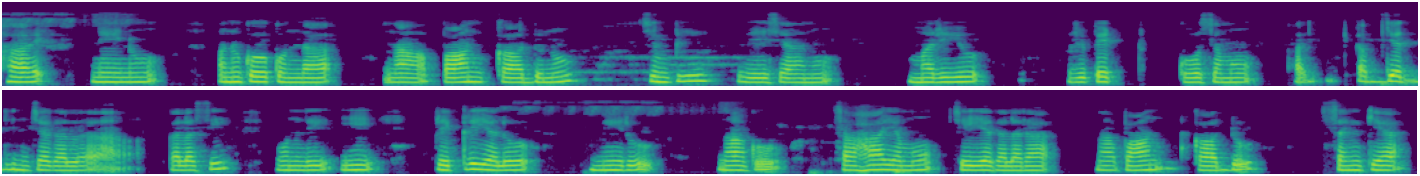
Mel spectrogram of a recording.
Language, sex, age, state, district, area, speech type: Telugu, female, 60+, Andhra Pradesh, Krishna, urban, read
